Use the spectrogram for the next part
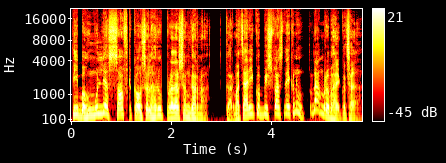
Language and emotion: Nepali, happy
